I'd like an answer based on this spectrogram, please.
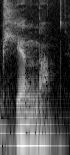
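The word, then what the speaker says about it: Việt Nam: 당연히 그리고 이제 그 보통 이제 베트남 하면은 우리는 베트남 그러는데 그 실제 그 사람들 발음은 옛남이거든요. 비엔남. 비이 월이고 남이 남입니다.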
